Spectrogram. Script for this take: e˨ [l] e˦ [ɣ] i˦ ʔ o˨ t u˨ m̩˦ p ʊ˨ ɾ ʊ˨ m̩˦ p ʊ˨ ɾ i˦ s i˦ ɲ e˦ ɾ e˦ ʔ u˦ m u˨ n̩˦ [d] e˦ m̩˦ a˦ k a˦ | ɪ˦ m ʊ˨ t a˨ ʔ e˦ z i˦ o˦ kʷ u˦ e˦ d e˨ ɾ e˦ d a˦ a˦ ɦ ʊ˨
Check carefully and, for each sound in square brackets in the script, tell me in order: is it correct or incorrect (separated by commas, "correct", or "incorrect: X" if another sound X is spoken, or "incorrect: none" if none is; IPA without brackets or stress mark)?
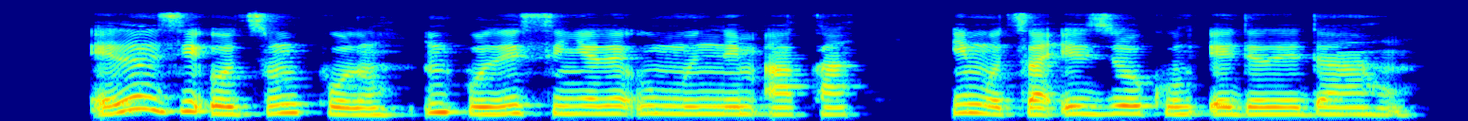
incorrect: ɾ, incorrect: z, incorrect: n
